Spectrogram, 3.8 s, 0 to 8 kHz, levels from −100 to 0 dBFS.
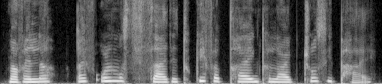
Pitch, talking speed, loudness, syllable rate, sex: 270 Hz, 190 wpm, -18 LUFS, 5.9 syllables/s, female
